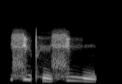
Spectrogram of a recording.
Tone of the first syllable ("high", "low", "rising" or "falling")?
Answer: falling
